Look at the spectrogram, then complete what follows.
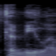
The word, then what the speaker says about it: Camila: tonight show or something and she's like it's camila like she pronounces it yeah so yeah no and that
